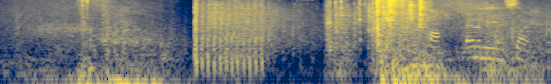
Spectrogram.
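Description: Gunfire in Apex Legends: a rapid automatic burst followed by a second flurry of shots, loud and close, with players talking in between.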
